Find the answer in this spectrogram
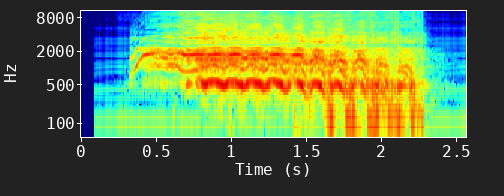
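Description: A horse gives a loud, quavering neigh that starts high and breaks into pulsing, shuddering notes.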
